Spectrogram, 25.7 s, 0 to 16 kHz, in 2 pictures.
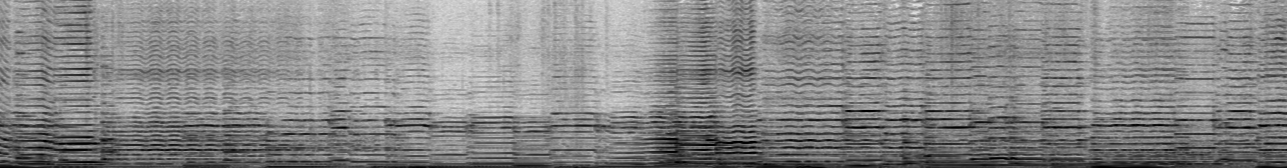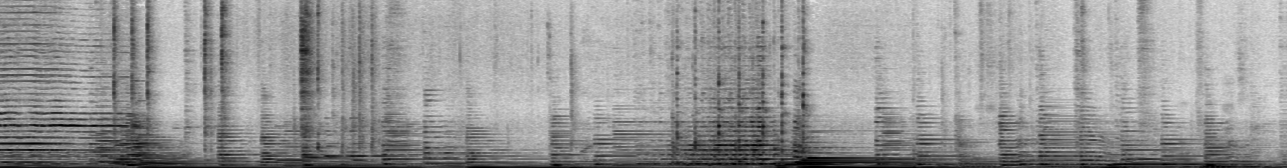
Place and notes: A visually impaired person to play with the orchestra is practicing sound of conversation, Binaural recording, Zoom H6+ Soundman OKM II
